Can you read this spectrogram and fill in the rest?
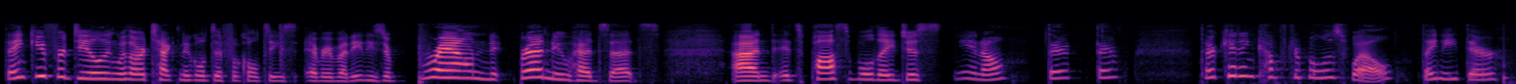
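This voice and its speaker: A woman's voice: sits high, fairly bright tone, no room sound, highs cut off. An American woman co-hosting a livestream with casual, playfully dramatic banter. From US West Coast. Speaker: livestream co-host.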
